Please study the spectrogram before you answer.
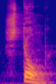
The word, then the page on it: steam: American English; /stiːm/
